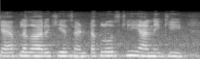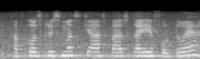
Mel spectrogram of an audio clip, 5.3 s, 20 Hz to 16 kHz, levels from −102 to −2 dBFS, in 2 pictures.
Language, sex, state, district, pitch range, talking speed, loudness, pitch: Hindi, female, Haryana, Rohtak, 220-240 Hz, 200 wpm, -15 LUFS, 230 Hz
